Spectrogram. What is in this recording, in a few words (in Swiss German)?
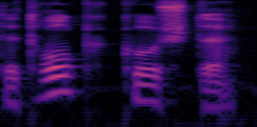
"druckkoschte", alsace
